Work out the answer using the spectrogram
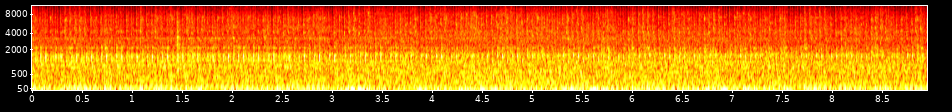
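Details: Massey Ferguson 35X diesel tractor at 800 rpm after fitting the new QTP silencer: steady, even low diesel chug through the exhaust with no knocks or misses, sounding the same as the original; normal idle.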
